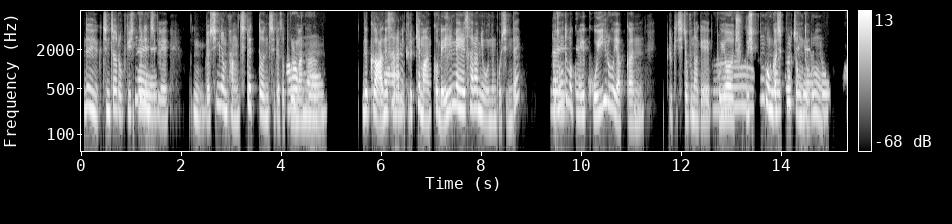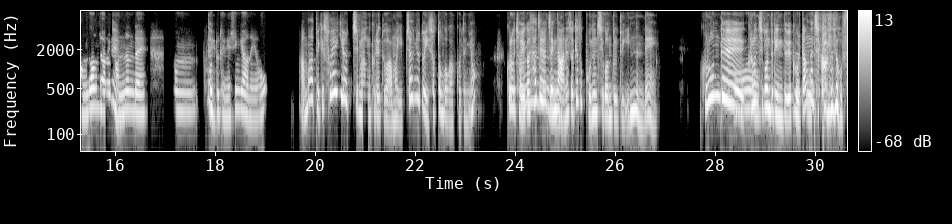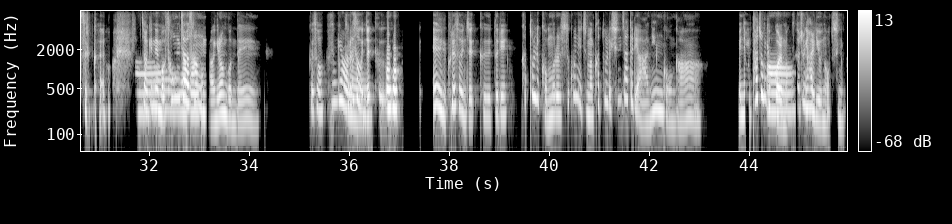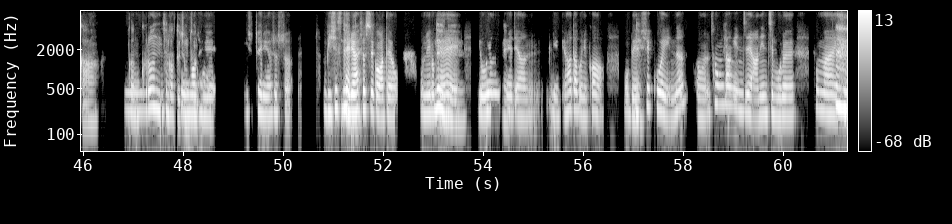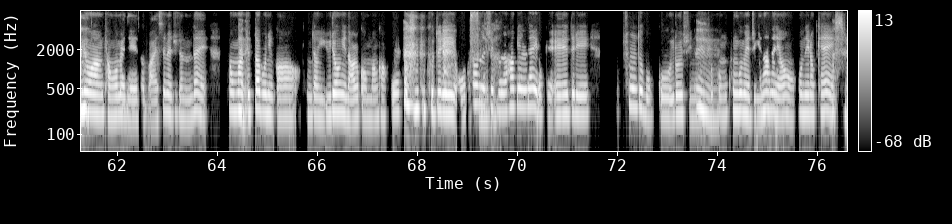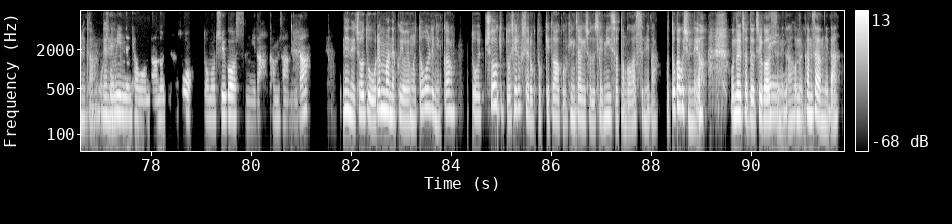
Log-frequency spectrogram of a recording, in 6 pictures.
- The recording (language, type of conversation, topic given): Korean, podcast, 여행지에서 예상치 못해 놀랐던 문화적 차이는 무엇이었나요?
- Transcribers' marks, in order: tapping; laughing while speaking: "직원은 없을까요?"; laugh; laugh; laugh; other background noise; laugh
